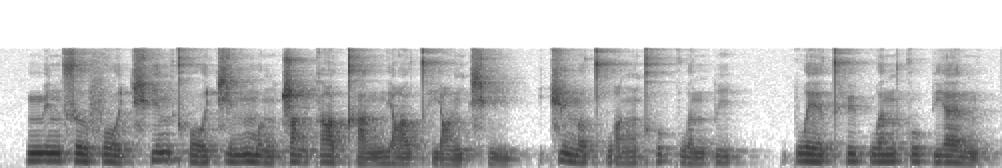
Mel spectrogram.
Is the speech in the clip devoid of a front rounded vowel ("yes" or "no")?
no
